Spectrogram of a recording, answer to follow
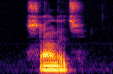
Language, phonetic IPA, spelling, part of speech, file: Polish, [ˈʃalɛt͡ɕ], szaleć, verb, LL-Q809 (pol)-szaleć.wav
